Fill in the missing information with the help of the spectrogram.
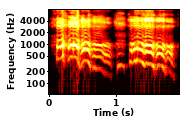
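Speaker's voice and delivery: big booming laugh; loud laugh. Acted. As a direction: burst out laughing.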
